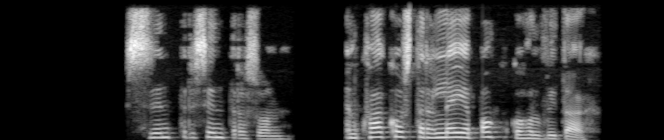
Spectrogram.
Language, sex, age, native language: Icelandic, female, 30-39, Icelandic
